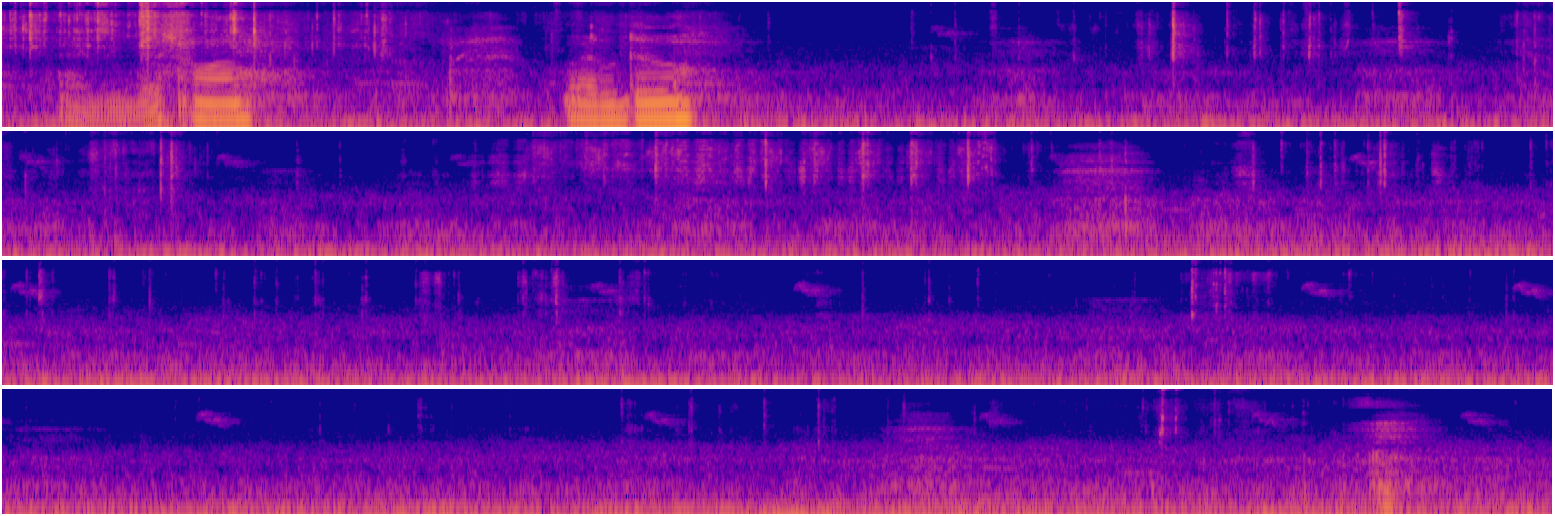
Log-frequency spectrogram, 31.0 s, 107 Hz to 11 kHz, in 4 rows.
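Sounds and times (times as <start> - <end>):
small metallic clicks and scrapes: 0.0 - 3.4, 4.5 - 23.2, 24.2 - 30.0
low steady hum: 0.0 - 31.0.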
